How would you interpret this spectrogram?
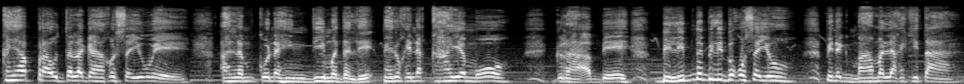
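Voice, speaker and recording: A man playing a playful, campy best friend in a radio drama, expressive, teasing and encouraging. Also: high-pitched, moderate pace, faint music behind, close to an everyday voice. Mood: proud, encouraging. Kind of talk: Tagalog radio drama dialogue, conversational acting.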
